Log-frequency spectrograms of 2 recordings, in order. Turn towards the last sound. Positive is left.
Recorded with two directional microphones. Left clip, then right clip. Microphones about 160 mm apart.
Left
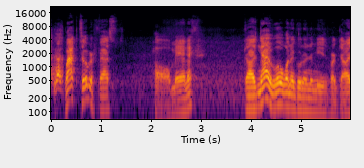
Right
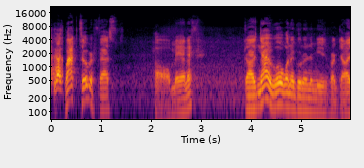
turn(degrees=-10)  # may be behind; listen again after turning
